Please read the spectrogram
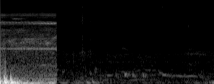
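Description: A brief loud rumbling noise that cuts off abruptly about half a second in, followed by quiet with a faint dove cooing softly.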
